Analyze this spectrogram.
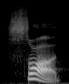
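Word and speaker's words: ص: আমরা একটু কয়েকবার পড়ি এটা হলো সদ একটু মোটা হবে সদ আমরা অনেক সময় এই সদের সাথে সিনের একটা মিয়ে থাকি সদকে সিনের মত করে উচ্চারণ করে ফেলি এটা আমাদেরকে মনে রাখতে হবে যে সিন হলো চিকুন আর সদ হলো মোটা এটাকে বলা হয় সদ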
